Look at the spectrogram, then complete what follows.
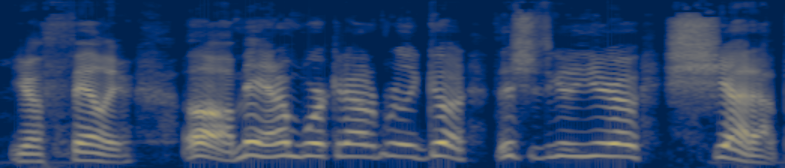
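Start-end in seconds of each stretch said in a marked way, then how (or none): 1.2-4.3 mock upbeat bragging. Mocking past self's cheer.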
